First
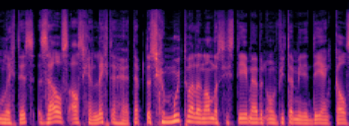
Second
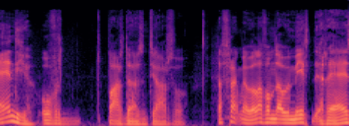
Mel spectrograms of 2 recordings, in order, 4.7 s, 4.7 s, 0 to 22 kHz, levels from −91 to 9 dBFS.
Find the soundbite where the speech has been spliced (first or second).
second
